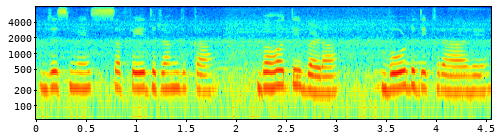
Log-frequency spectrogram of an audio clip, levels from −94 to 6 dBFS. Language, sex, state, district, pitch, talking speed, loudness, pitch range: Hindi, female, Bihar, East Champaran, 215 Hz, 145 wpm, -16 LUFS, 200-225 Hz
